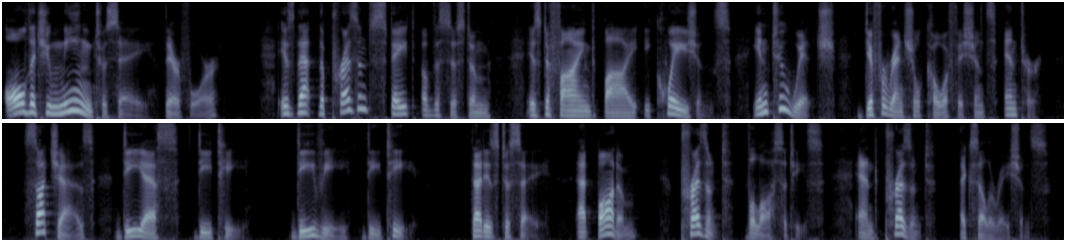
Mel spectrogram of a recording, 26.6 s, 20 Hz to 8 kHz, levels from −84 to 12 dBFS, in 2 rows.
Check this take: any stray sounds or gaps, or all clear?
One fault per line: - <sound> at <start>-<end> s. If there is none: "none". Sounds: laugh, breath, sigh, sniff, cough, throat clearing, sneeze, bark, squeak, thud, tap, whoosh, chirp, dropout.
none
